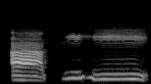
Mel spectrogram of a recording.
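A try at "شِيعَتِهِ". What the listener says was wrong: Ya, tapi A-nya masih ketahan. Dengerin. Ya, karena ainnya payah, ibu jadi lama ya nih. Nih, Bu. Syi'atihi. Syi'atihi. Nah, gitu. Iya, A-nya agak ketahan sedikit ya. Nah, mikirin ain.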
